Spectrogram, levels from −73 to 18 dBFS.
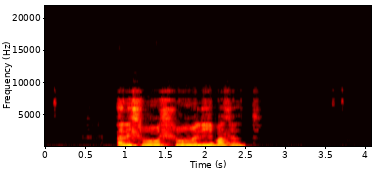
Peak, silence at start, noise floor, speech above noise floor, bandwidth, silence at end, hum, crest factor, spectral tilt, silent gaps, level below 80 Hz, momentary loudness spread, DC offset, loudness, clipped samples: -2 dBFS; 0.9 s; -73 dBFS; 58 dB; 9.2 kHz; 1.6 s; none; 16 dB; -6 dB/octave; none; -52 dBFS; 9 LU; under 0.1%; -16 LUFS; under 0.1%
